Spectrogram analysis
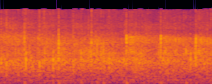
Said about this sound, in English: I just saw her in the crowd. So give her a round of applause.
